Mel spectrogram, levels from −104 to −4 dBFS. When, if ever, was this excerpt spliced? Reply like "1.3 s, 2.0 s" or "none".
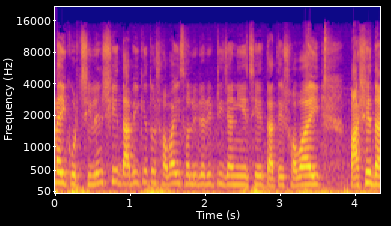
none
